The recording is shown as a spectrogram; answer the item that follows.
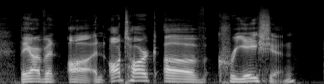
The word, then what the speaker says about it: Autarch: They are not a royal knight of his majesty, but they are in fact I'm going to butcher the pronunciation on this. Is it otarch?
